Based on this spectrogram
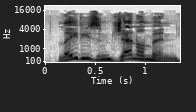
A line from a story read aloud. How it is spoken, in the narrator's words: he called out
